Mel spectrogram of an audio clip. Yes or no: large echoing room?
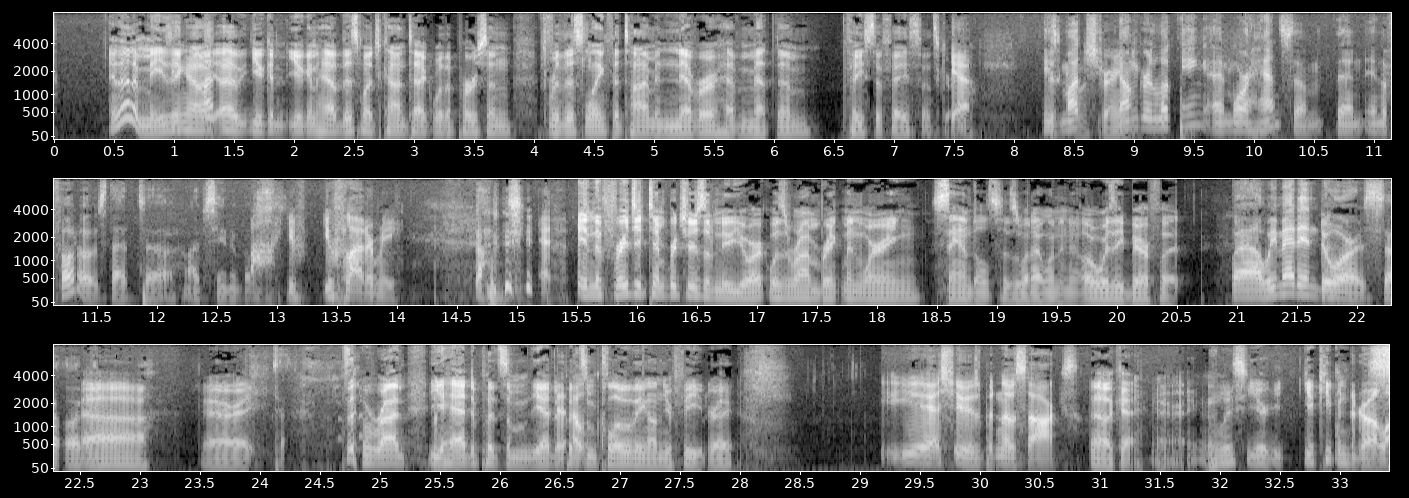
no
